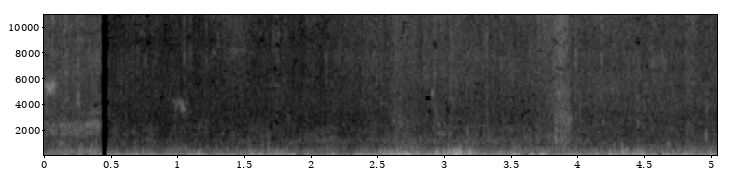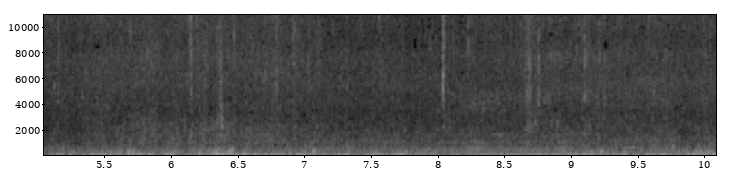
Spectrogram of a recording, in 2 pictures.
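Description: Wind buffeting the microphone: a low rumble that rises and falls in gusts, strongest about three seconds in, with a brief drop-out about half a second in.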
